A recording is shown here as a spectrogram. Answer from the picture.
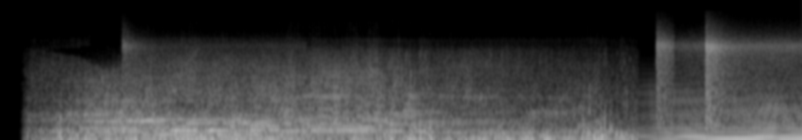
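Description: Water rushing and splashing at a surface-level camera as a motorized board passes, with wind on the microphone and a wavering motor tone. About six and a half seconds in, this cuts off suddenly and a steady low hum takes over.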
